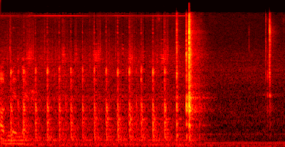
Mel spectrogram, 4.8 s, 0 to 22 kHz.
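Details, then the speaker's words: South Bend 8x18 variable-speed lathe (possibly model 1001), newly acquired: steady knock about four a second over the running spindle until it stops; spindle problem. "currently right now there's a problem with the spindle let's it's variable-speed"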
